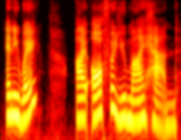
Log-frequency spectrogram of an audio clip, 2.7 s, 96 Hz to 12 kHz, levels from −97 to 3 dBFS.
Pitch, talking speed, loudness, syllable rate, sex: 210 Hz, 130 wpm, -16 LUFS, 4.6 syllables/s, female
